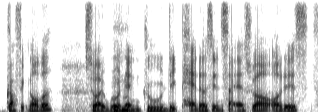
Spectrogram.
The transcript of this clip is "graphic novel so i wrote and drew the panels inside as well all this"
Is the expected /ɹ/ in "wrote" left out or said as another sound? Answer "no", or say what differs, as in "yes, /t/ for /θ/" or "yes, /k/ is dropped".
yes, /w/ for /ɹ/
